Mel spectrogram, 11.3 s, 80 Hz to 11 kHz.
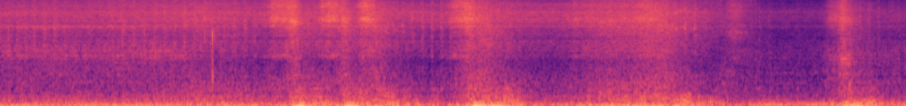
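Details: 1966 Plymouth Fury II 318 V8, first start after tune-up, fresh oil and wiring cleaned with contact cleaner: deep uneven rumble with irregular surges and dips at idle, chugging unhappily off throttle; rough running, cause unclear.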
